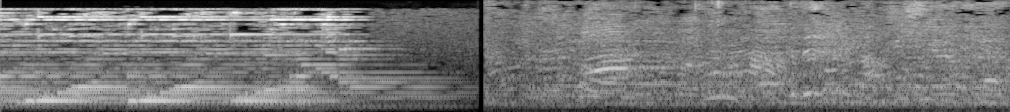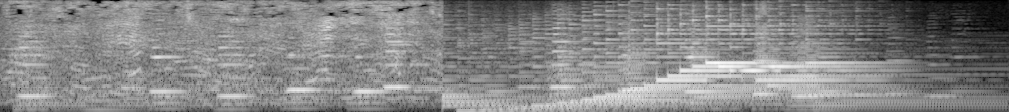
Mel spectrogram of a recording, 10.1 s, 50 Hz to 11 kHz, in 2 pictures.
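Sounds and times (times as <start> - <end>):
chattering voices: 2.4 - 9.7
background music: 5.2 - 10.0.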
